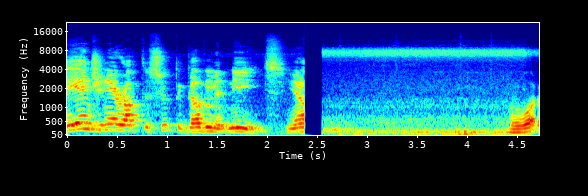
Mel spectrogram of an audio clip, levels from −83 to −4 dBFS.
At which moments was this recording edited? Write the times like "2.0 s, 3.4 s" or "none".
2.4 s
